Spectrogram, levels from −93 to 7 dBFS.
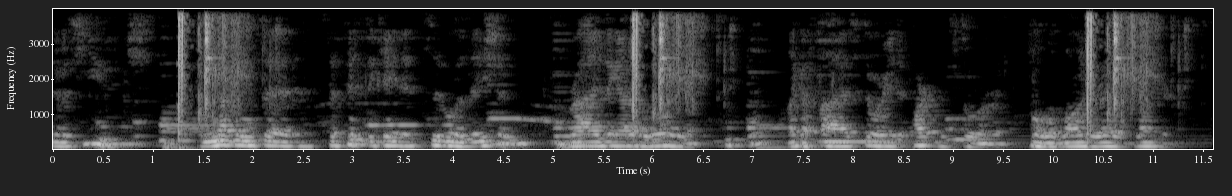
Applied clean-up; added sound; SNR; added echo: classical method WPE with log-MMSE.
